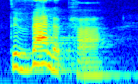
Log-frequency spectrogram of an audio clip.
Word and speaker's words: developer: only that that is fully stress and fully pronounced the rest is reduced developer developed developer and in the American accent we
